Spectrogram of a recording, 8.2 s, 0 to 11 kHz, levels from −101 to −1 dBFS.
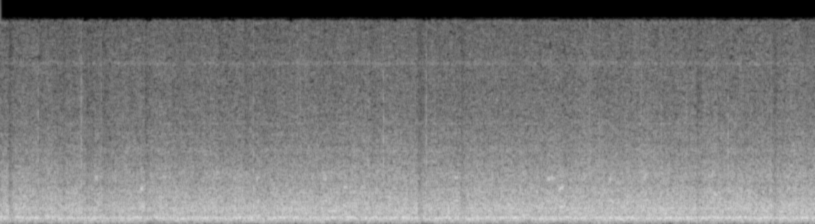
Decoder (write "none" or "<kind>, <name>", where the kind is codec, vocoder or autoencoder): none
